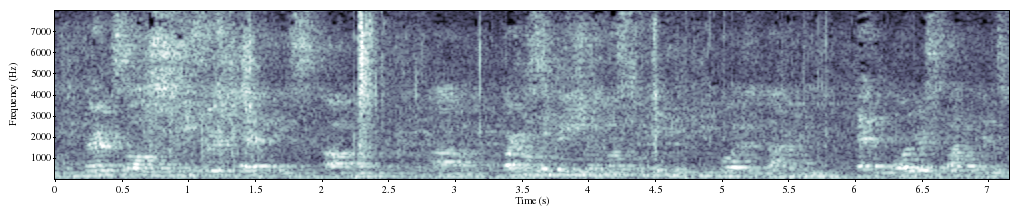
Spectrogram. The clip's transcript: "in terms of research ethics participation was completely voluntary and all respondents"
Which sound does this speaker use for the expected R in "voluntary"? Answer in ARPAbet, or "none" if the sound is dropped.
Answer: none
